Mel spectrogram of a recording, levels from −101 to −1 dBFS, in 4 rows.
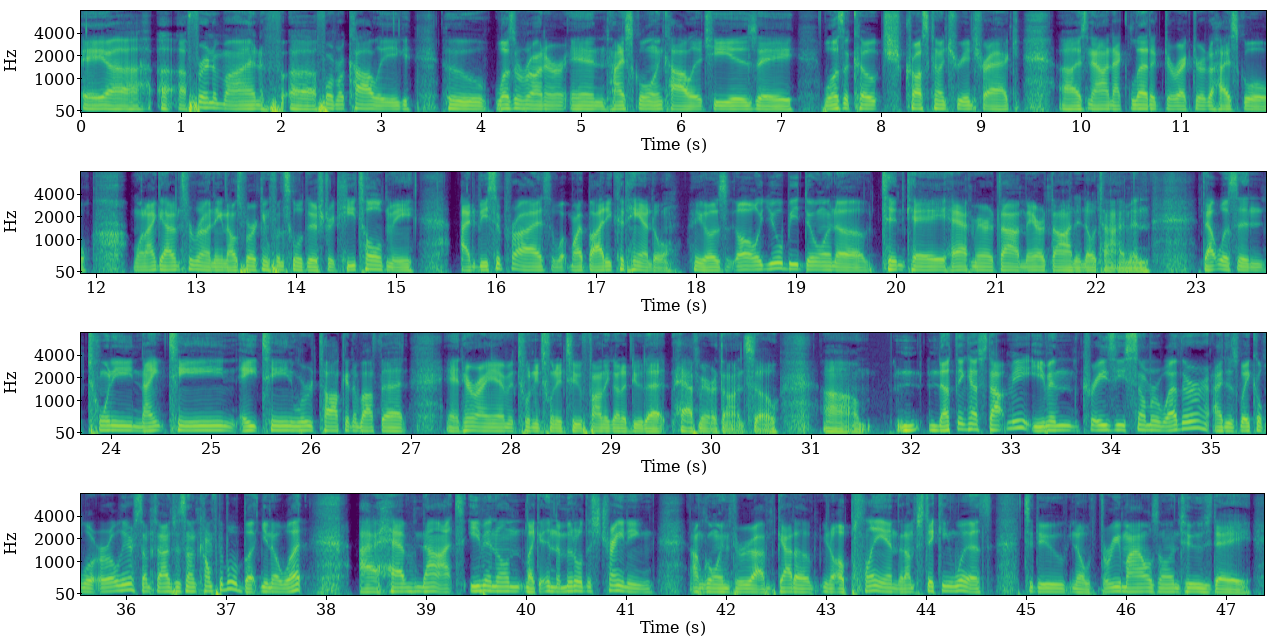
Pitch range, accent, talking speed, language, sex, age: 100-120 Hz, American, 200 wpm, English, male, 30-49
